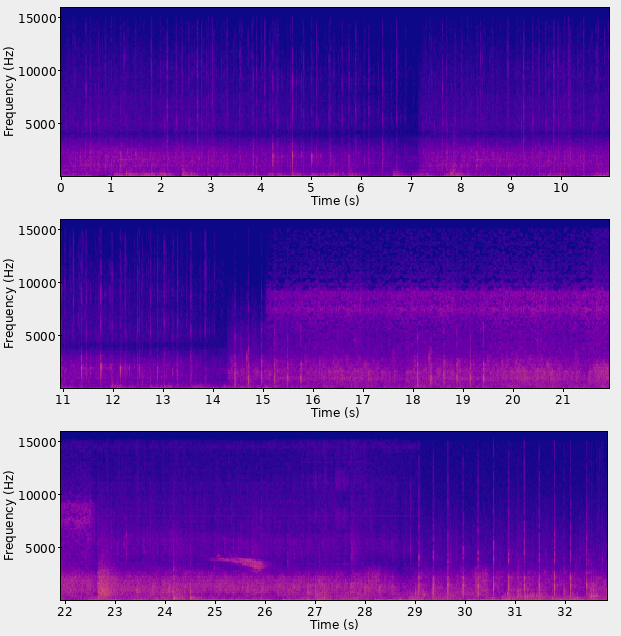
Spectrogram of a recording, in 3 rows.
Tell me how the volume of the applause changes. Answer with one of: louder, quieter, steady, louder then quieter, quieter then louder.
louder.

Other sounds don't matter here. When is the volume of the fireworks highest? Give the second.
23 s.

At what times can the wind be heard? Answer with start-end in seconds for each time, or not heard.
0.0-32.8.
